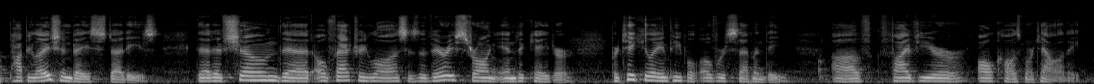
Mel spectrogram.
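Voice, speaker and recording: A woman researcher answering a panel question in a careful, halting way, with fillers and restarts. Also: low-pitched, darkish tone. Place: hospital symposium hall.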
